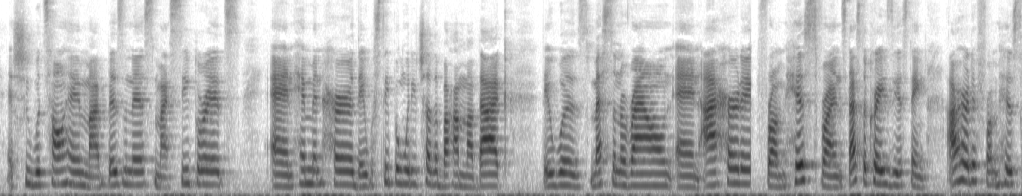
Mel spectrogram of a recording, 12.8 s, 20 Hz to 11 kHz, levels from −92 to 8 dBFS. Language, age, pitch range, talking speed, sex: English, 20-39, 205-240 Hz, 195 wpm, female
